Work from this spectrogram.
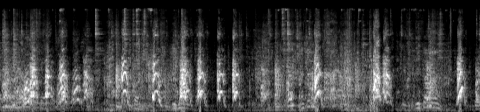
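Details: Pitbull or Rottweiler dogs, described as the most aggressive Caribbean dogs, give a rapid run of harsh, overlapping barks in irregular bursts with no real pauses over about ten seconds, possibly from more than one dog.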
